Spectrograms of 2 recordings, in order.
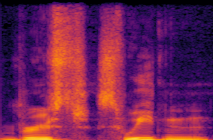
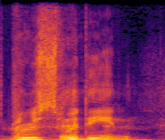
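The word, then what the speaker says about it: Bruce Swedien: who just noted that it is not Bruce Sweden, as we've been saying for the last year and a half. No, I've been kicking you under the table every time you say it wrong. Have you? Well, I don't think so. My legs are short. It's Bruce Sweden. Sweden, of course it is. Sweden. I knew that. Just like it's written.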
